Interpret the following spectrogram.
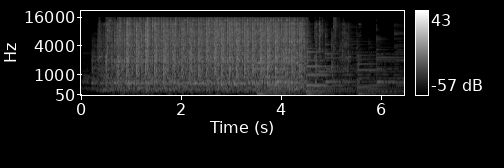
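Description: Electric household sewing machine running at a steady fast stitch, starting just after the beginning and stopping about four and a half seconds in. Soft background music continues underneath and after it stops.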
